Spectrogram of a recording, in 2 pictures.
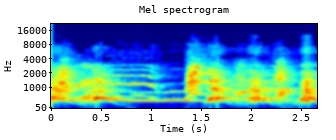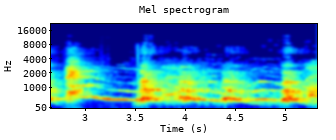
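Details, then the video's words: Several huskies howling together, in a session that begins with one dog's growl and barking before the whole group joins in: overlapping long, wavering howls with sliding pitches and sharp yips layered throughout. "How Domi gets the huskies to howl"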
